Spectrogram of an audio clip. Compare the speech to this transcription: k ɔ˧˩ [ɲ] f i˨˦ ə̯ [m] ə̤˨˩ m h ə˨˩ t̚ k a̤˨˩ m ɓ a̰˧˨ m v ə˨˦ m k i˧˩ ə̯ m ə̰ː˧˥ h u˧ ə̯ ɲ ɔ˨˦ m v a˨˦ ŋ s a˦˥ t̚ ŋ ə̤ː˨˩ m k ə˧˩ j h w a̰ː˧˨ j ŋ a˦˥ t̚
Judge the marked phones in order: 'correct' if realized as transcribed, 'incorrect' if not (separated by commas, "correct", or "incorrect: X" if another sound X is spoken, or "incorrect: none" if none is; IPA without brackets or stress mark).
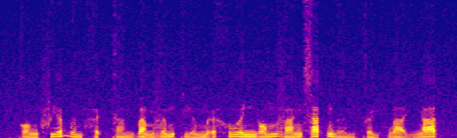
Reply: incorrect: ŋ, incorrect: ɓ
